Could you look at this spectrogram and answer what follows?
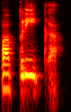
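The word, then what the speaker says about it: paprika: el condimento no y muchos le dicen páprica páprica como la lengua original de repente algunas personas lo vieron y dicieron y le le le entendieron leyeron pronunciaron paprica Por qué Porque la tendencia del español es a fomentar palabras graves sabemos que el acento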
